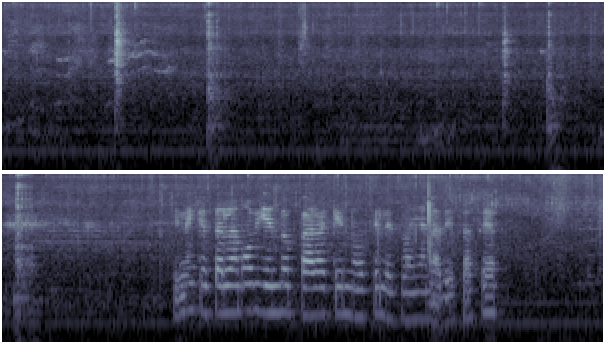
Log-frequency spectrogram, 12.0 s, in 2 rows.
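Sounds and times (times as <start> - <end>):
cheese sizzling in oil: 0.0 - 12.0
sharp taps in frying pan: 1.0 - 1.4, 2.0 - 2.4, 5.0 - 6.4.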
